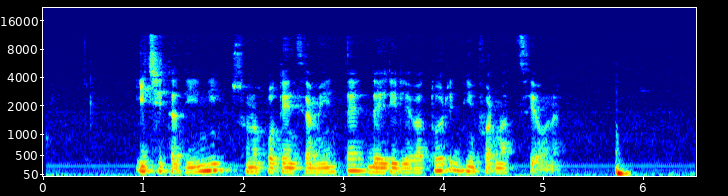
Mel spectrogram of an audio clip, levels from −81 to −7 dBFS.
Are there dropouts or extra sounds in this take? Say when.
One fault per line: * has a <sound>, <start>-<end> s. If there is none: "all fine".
all fine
